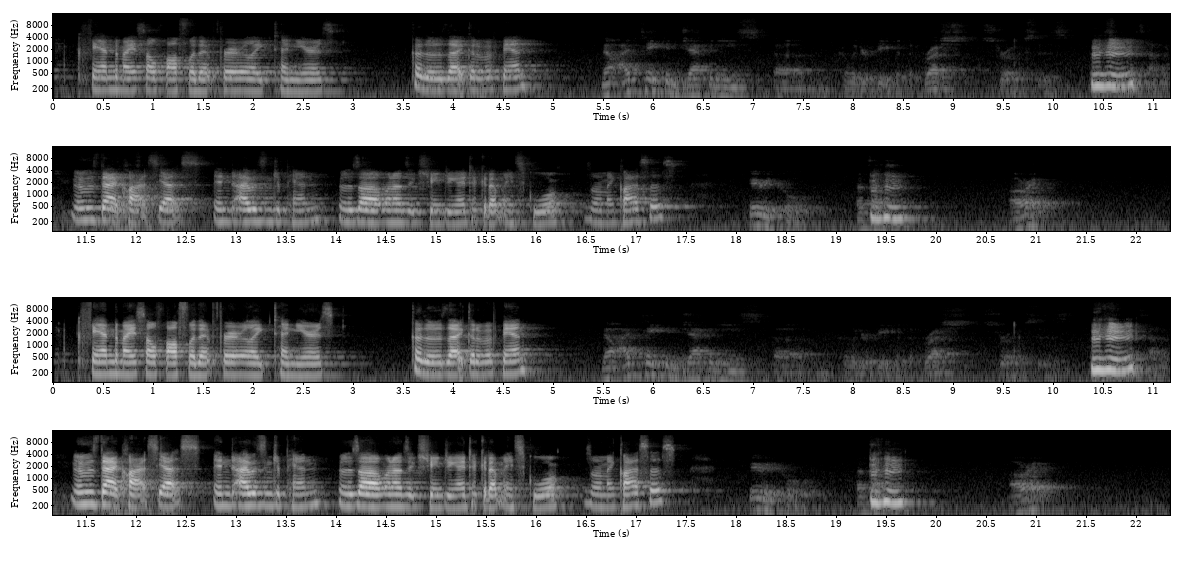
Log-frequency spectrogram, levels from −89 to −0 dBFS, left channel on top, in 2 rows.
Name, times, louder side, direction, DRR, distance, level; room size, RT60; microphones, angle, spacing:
voice 1, 0.2-2.7 3.6-4.7 10.4-10.8 11.3-16.2 16.5-17.4 19.3-19.7, right 6 dB, 70° right, 15 dB, 0.4 m, -31 dB
voice 2, 3.8-4.3 5.5-12.4 12.9-13.1 18.1-18.7 19.2-19.7 20.7-21.1, equal, 55° left, -4 dB, 1.8 m, -55 dB
11.0 x 10.5 x 4.6 m, 1.0 s
head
